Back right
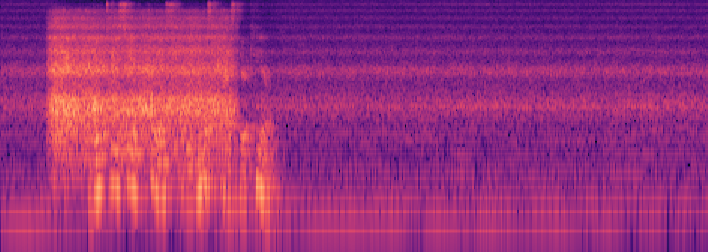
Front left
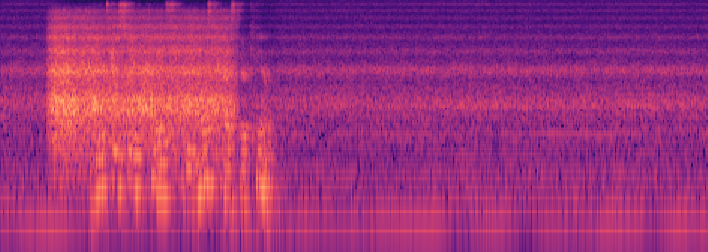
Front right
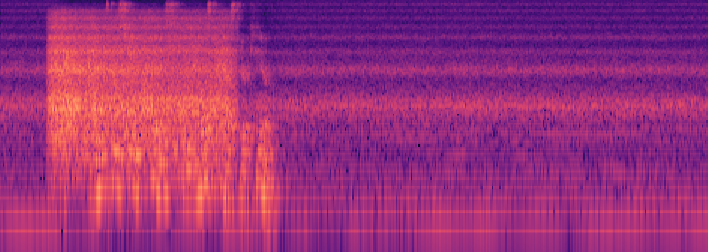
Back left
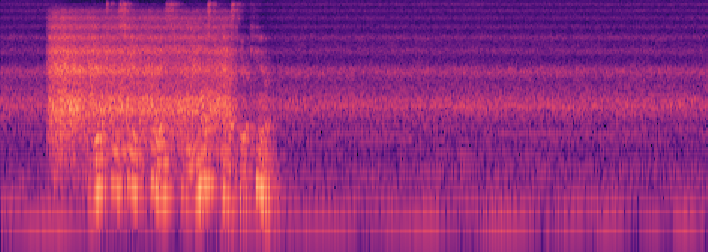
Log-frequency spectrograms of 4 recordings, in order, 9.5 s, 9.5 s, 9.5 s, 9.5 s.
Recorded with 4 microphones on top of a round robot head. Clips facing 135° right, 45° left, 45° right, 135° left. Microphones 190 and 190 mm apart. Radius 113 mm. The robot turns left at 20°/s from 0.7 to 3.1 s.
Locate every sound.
1.2 s a man speaking: 165° right, 6 m; by 3.7 s 155° left, 6 m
